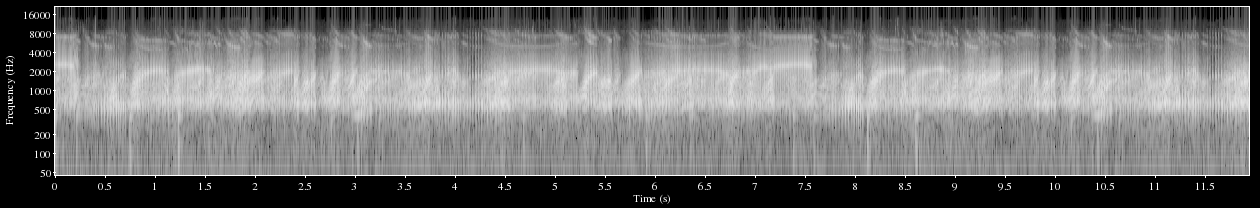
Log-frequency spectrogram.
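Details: Spawning chorus of around 100 male pool frogs during egg-laying, recorded 16 May 2017; continuous layered croaking with rhythmic pulsed phrases swelling and overlapping, an occasional edible frog calling among them.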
